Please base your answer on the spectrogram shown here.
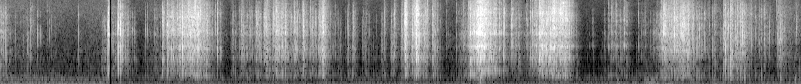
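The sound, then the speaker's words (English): Crinkling of small wrapped candies, sounding as many short, crisp rustling bursts separated by brief pauses, fairly faint and with no talking. “I got these little candies, and they make the coolest sound.”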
